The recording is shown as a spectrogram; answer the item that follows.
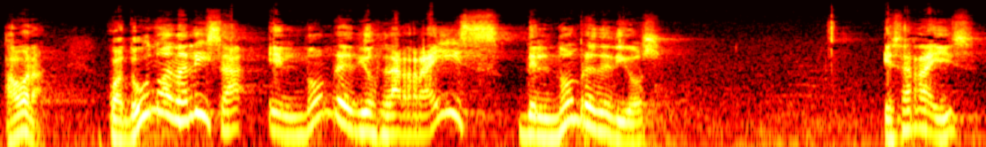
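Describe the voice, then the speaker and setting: A Honduran man preaching a teaching sermon, his voice bright and sharp with a husky edge. He speaks with lively, rising and falling pitch and acts out the quoted voices. A long hall reverb trails behind him. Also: a little slow. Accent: Honduran Spanish. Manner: teaching, addresses congregation as brothers, dramatic quoted voices. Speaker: pastor.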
